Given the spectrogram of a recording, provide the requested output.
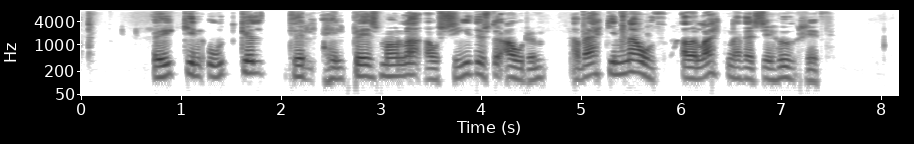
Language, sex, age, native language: Icelandic, male, 30-39, Icelandic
